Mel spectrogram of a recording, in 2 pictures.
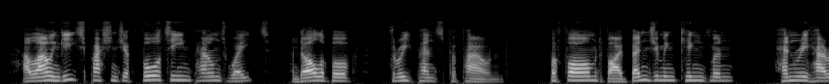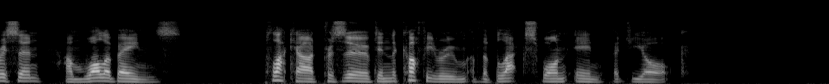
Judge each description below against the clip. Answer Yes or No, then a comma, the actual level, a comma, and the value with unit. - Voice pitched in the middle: Yes, medium, 155 Hz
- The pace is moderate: No, slow, 125 wpm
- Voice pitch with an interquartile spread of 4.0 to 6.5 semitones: Yes, average, 5.3 semitones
